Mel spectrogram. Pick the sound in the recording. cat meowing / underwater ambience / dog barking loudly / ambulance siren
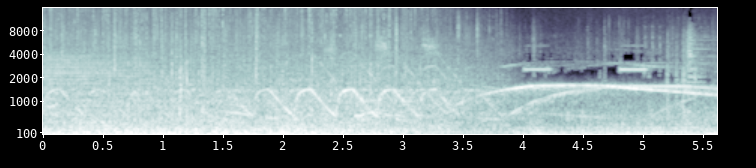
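ambulance siren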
